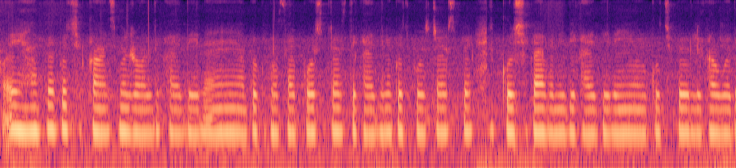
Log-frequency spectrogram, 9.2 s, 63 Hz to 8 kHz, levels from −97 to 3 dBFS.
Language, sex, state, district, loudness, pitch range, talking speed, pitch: Hindi, female, Bihar, Darbhanga, -16 LUFS, 170-180 Hz, 230 wpm, 175 Hz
